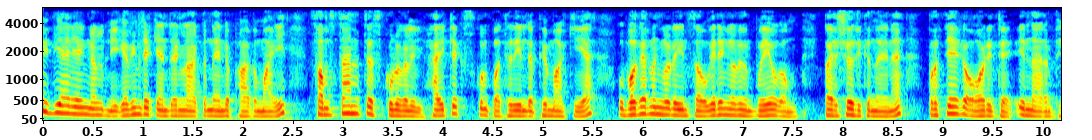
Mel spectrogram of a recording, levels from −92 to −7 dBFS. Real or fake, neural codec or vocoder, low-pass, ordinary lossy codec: fake; codec, 16 kHz, 2 kbps, FunCodec, trained on LibriTTS, 25 frames a second; 5.4 kHz; none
